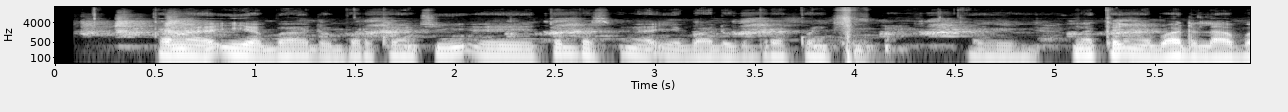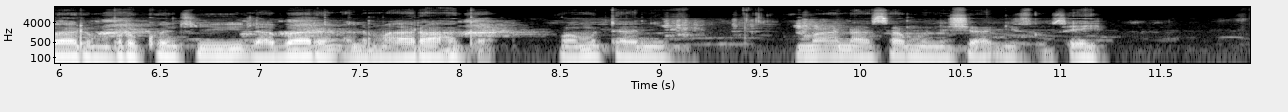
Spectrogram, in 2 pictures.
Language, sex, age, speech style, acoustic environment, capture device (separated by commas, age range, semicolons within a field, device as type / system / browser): Hausa, male, 25-34, focused, people talking; nature; traffic, mobile / Linux / Chrome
